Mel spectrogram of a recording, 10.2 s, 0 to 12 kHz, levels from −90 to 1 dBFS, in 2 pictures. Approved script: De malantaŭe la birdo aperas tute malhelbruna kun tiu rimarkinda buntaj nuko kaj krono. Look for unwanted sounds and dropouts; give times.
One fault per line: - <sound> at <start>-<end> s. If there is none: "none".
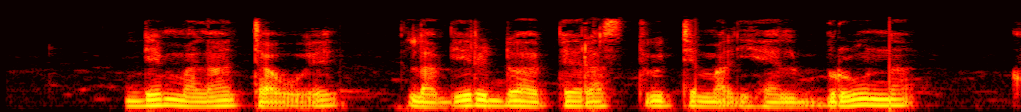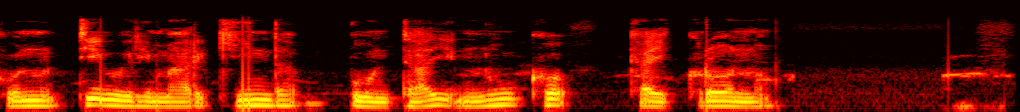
none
